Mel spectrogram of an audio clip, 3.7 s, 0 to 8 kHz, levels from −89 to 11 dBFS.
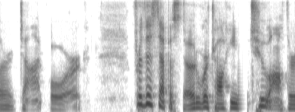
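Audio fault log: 2.23–2.30 s and 2.98–3.10 s: burst of packet loss. Consecutive packets arrived too late or not at all, so the receiver extended and faded the last sound. At 2.23 s it fills 58 ms, then skips 50 ms of audio. At 2.98 s it fills 113 ms, dropping into 30 ms of silence, and 120 ms is missing. Each sounds like a held buzz or fading hiss in band-limited sound with nothing above 8 kHz, then a jump ahead.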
